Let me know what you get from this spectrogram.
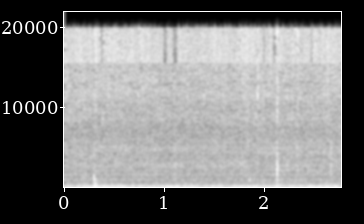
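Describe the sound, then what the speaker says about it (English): Onions sautéing in a pan, a steady soft sizzle of frying throughout with a few faint clinks, fairly quiet and with no talking. "so we're sauteing these onions"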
